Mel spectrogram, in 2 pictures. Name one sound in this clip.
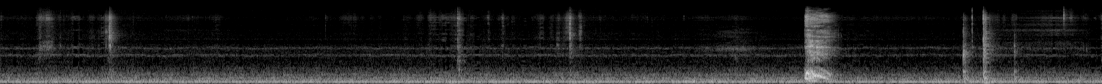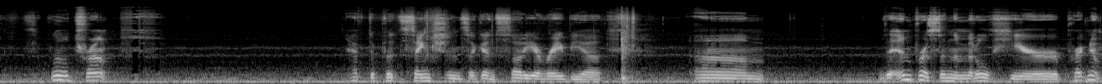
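Cards tap and slide softly on a table.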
